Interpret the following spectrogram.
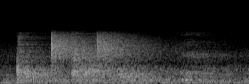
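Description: A pool shot: the cue tip strikes the cue ball, then a louder, sharper clack of balls colliding about half a second in, and another knock just before one second, as the balls hit each other and the cushions. A fainter knock follows near the end.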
